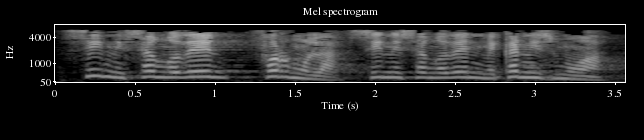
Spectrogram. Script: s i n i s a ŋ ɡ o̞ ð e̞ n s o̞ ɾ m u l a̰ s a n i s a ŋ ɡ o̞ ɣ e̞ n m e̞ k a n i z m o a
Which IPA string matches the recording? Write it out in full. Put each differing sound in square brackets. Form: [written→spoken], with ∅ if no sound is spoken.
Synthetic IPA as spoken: s i n i s a ŋ ɡ o̞ ð e̞ n [s→f] o̞ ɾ m u l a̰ s [a→i] n i s a ŋ ɡ o̞ [ɣ→ð] e̞ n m e̞ k a n i z m o a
